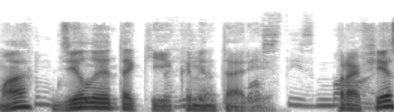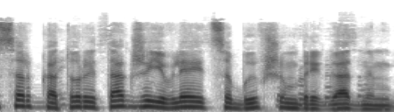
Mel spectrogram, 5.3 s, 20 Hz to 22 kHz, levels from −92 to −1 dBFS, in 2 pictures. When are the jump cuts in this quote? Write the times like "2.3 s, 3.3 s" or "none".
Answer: none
